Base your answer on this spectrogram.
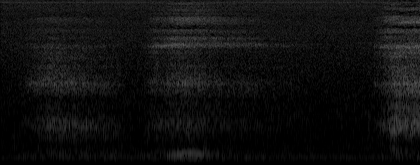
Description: Baby strange snoring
